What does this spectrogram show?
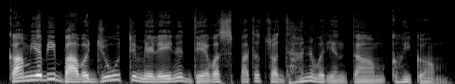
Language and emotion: Kashmiri, neutral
